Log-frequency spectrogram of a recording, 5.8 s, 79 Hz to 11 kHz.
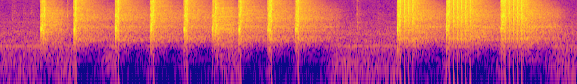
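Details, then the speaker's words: Gearbox fitted with a new piston and a T238 brushless motor cycles with crisp piston slaps, about two a second plus a triple burst, with no gear noise or motor whine; peak current was 19 A and the grip stayed only mildly warm. "like i don't hear any gear noise or anything no wine from the motor nothing just the slap of the piston that's blowing my mind"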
